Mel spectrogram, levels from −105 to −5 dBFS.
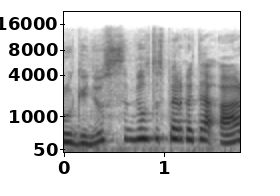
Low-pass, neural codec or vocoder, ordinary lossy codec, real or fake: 14.4 kHz; none; Opus, 64 kbps; real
